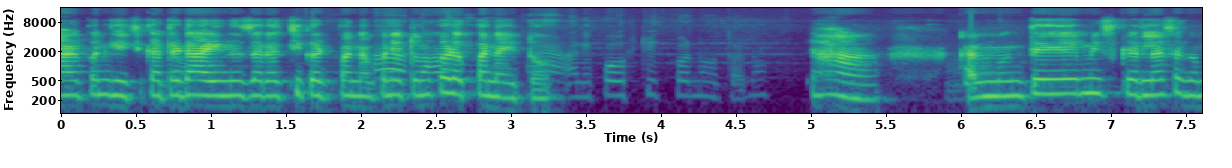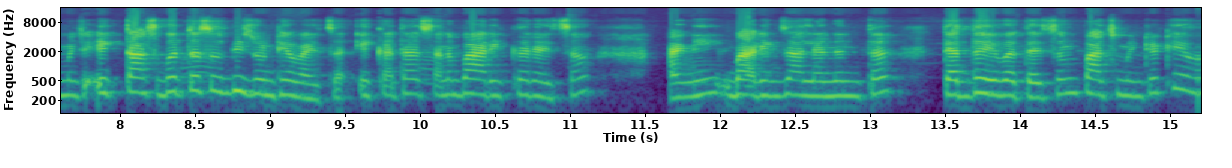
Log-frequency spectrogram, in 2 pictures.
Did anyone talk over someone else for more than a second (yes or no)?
no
